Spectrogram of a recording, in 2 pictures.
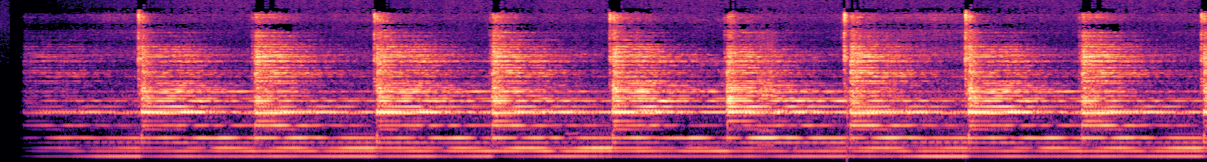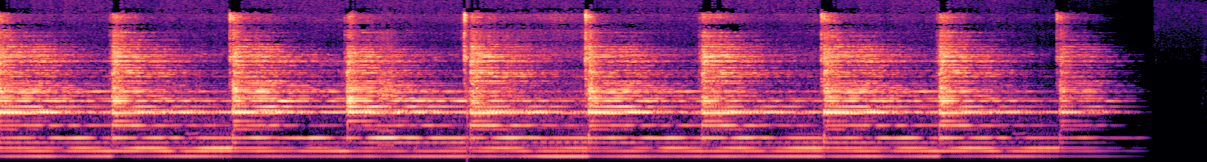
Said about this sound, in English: Let's pause for the ringing of the bell.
